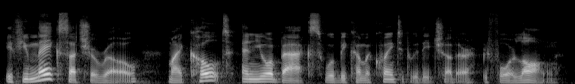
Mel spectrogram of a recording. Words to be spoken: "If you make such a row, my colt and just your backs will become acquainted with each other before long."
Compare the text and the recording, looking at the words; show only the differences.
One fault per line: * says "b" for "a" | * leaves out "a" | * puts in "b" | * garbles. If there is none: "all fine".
* leaves out "just"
